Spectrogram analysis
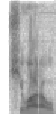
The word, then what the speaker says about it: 기와: 근데 우리가 키와라고 발음하고요.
